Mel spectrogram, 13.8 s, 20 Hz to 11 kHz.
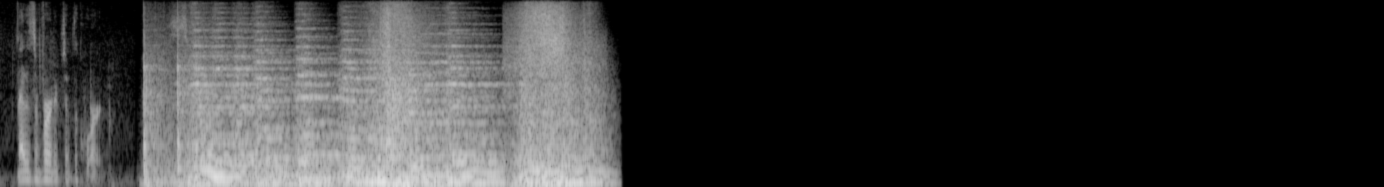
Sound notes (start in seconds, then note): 1.4 gavel banging; 1.4 tense rhythmic music returns; 4.1 air whooshing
